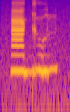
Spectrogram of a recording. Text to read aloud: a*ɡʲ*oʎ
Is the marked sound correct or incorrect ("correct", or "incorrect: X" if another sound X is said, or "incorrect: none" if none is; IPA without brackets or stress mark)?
correct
